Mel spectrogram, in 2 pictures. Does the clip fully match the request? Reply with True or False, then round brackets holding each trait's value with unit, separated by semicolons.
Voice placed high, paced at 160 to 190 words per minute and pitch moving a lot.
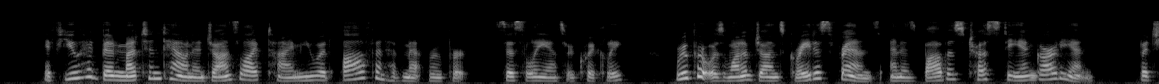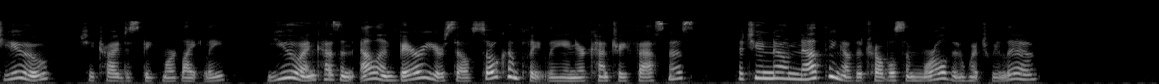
True (195 Hz; 165 wpm; 7.6 semitones)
